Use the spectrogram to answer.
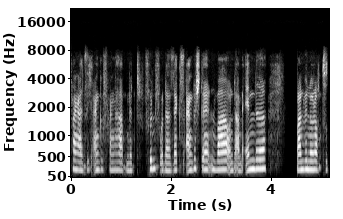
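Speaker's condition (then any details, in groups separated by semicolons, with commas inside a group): Cleft palate; congenital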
